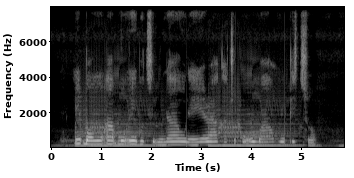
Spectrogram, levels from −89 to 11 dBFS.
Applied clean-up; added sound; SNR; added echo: none; Musical instrument; 11 dB; none.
